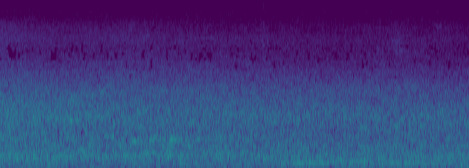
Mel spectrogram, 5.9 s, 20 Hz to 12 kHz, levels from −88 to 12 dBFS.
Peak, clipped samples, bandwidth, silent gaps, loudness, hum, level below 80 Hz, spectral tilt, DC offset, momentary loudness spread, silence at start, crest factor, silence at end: -30 dBFS; under 0.1%; 11.5 kHz; none; -45 LUFS; none; -62 dBFS; -6 dB/octave; under 0.1%; 2 LU; 0 s; 14 dB; 0 s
